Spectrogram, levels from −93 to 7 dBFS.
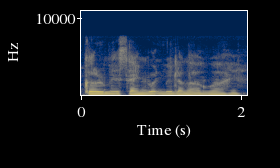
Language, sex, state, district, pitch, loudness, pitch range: Hindi, female, Arunachal Pradesh, Lower Dibang Valley, 155 Hz, -15 LUFS, 150-165 Hz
